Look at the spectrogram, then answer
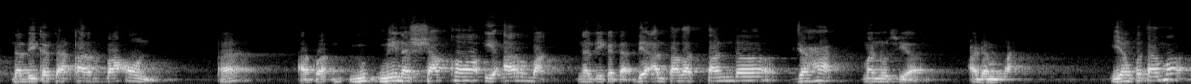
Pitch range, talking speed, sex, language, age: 140-190 Hz, 90 wpm, male, Malay, 40-59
